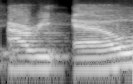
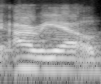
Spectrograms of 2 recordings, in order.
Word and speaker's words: Arielle: say Arielle, but then some people say Arielle, like, and they kind of swallow the L's, but then that's their accent. So like, it's just as long as, if you're not calling me Ariel, which you have not called me Ariel once, you called me Arielle.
